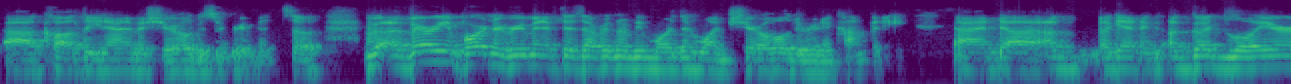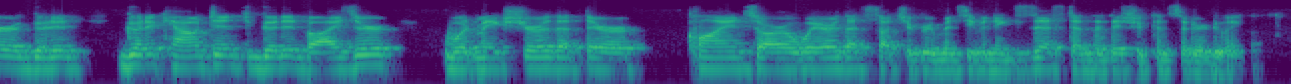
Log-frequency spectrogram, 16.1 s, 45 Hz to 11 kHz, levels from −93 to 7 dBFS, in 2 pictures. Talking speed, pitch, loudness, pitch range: 205 wpm, 130 Hz, -26 LUFS, 125-145 Hz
